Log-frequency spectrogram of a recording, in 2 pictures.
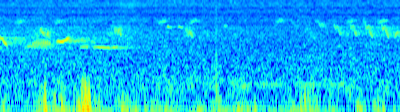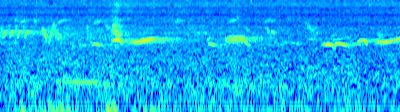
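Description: Birds chirping and whistling in short calls, with a quick run of notes about three and a half seconds in. Low rumbles sound in the first second.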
